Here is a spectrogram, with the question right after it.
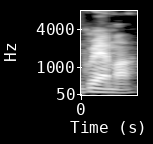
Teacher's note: you don't really say the D, you just say like grandma.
